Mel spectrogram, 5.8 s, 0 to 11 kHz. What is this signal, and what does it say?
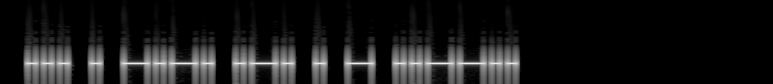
Morse code, heard as a keyed tone, about 20 wpm, 700 Hz. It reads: SECRET?
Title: Sentences from Top 1200 Words 20wpm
